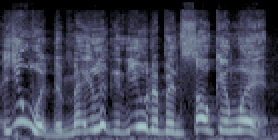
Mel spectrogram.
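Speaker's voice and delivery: high-pitched, quick mock protest; exasperated imitation, pitched well up; insistent scolding. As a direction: hammer the point at a stubborn friend. Manager insists, scolding over rain.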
